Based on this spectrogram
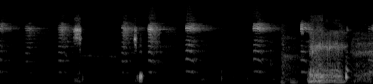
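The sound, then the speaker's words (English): A puppy named Boudreaux lets out a string of short, high-pitched squeaky whimpers, around seven in irregular bursts, ending with a louder, rougher scuffling burst of sound. “I hear somebody's puppy.”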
